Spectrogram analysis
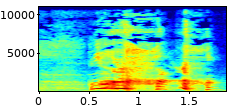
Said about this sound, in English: And it's not official until one of us starts coughing. For real. I'm pretty sure after I hit this, I'm going to start coughing.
